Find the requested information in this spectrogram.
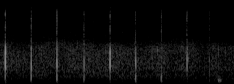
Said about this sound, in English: Do you like your ketchup cold or room temperature? The cold ketchup people, show of applause.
